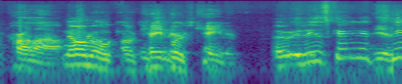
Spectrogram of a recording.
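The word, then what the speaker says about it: Kanaan: Kanan.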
